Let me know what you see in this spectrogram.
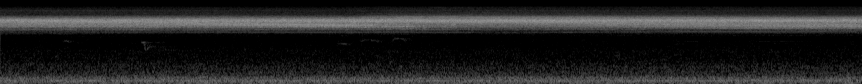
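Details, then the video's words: Cicadas at Lake Kamo in Sado City, Niigata Prefecture, Japan, in a continuous high, hissing drone that holds steady throughout without breaks. A few faint short chirps sit beneath it. "where you can hear the voice of cicadas"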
